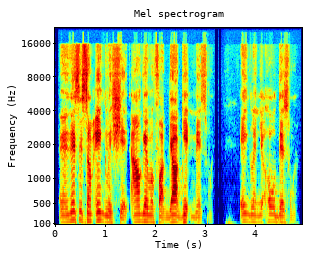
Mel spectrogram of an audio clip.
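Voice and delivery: ordinary talk, nothing marked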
